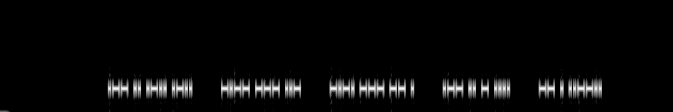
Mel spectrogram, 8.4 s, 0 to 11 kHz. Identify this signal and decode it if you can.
Morse code, heard as a keyed tone, about 43 wpm, 700 Hz. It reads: WILL YOU COME WITH ME?
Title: 2x Word-Spacing - Sentences from Top 200 Words - 45wpm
